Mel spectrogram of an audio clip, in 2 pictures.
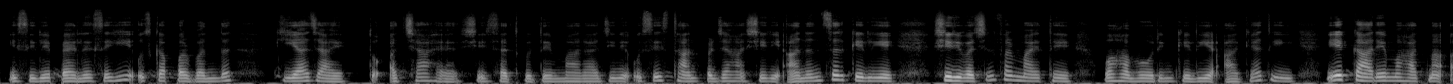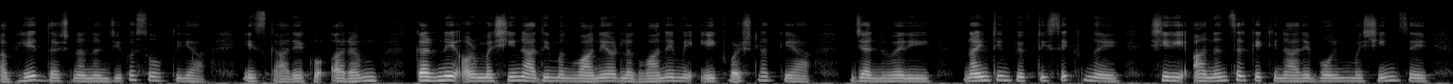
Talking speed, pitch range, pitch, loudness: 130 wpm, 140-170 Hz, 150 Hz, -30 LUFS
